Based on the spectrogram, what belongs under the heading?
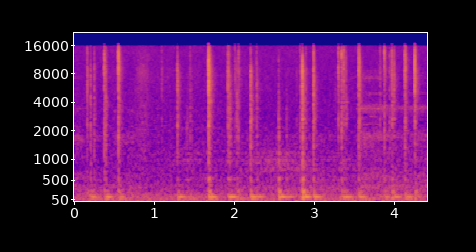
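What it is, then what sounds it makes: Glass pane tapped with nails. Long nails tap rapidly on a flat, clear glass sheet laid over black lace fabric with fairy lights. The taps are short and clicky, each with a low thump and a bright tick that dies away almost instantly, in an uneven, fast rhythm like typing.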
